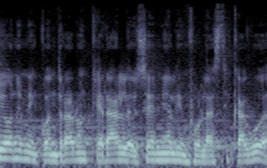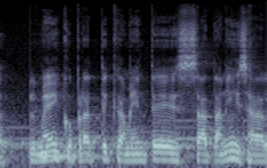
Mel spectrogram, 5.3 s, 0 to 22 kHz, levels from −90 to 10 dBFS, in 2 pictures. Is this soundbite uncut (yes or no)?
no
